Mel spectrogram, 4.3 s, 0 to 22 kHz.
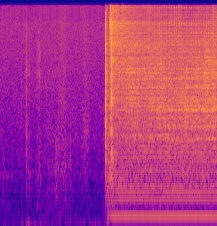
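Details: Busy Bee B324 bandsaw motor after new 6202ZZ bearings replaced the noisy, cooked ones. The motor kicks on and settles to a smooth, steady hum with no rumble or grind: normal motor run.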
